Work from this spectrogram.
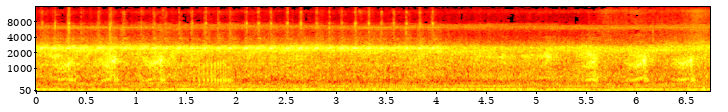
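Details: Chorus of frogs in a swamp pond, June 2021: quick repeated croaks about twice a second over a continuous high trilling hum from many callers.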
